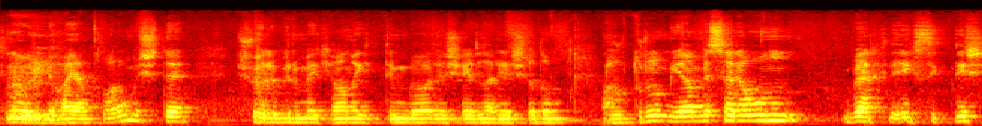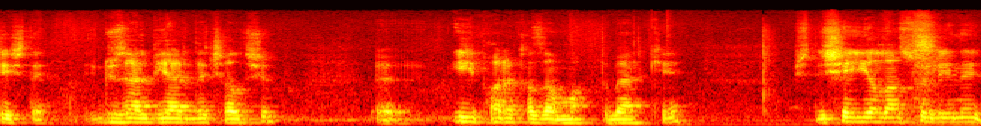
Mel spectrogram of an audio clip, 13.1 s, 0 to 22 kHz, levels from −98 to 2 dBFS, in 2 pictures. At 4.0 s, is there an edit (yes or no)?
yes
